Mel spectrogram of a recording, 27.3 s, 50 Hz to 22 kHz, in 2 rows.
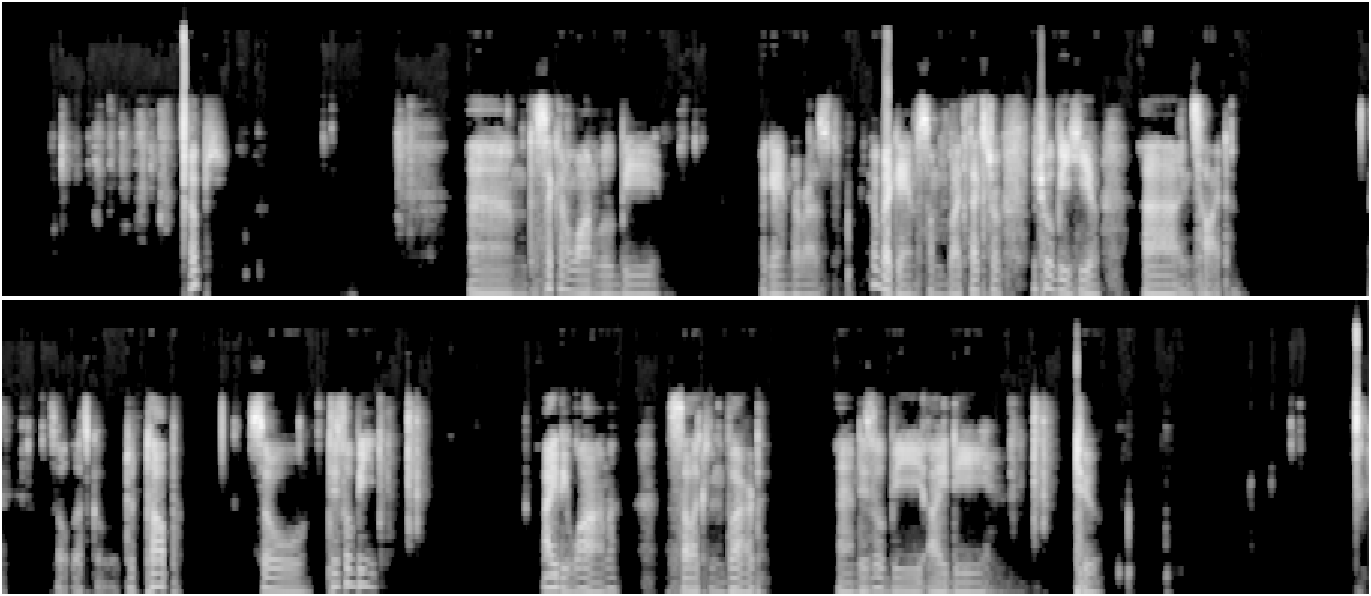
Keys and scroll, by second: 1.1 Return, 9.2 Return, 17.3 Return, 23.5 Return.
